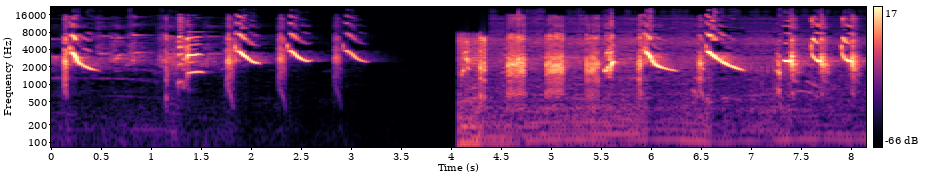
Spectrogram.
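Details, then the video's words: Javan myna giving insistent song to stir other mynas into answering: several loud sweeping downslurred whistles, a short gap, then harsher grating notes mixed with more falling whistles over a background hum. "JALAK KEBO GACOR BIKIN JALAK MALAS BUNYI IKUTAN NYAUT AUTO RESPON"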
